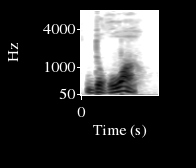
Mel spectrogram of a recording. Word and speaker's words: droit: Droit. So final T not pronounced.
